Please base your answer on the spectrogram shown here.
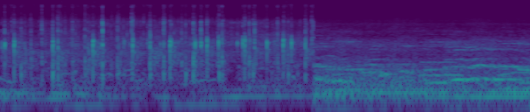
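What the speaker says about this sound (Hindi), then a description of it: "अभी बहुत बहुत तालियां" Audience applause at an award ceremony honouring participants, loud dense clapping for about three seconds before fading into a quieter hall murmur.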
